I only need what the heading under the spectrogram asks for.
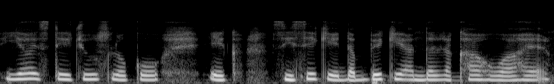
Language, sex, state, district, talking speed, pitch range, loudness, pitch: Hindi, female, Arunachal Pradesh, Papum Pare, 130 wpm, 205-235 Hz, -17 LUFS, 220 Hz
